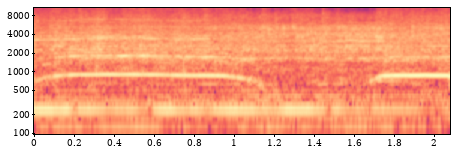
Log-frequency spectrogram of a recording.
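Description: Live garage-punk band's sustained closing sound: a steady low note drones on under two long, high held tones of about a second each, each sliding up as it starts and dropping away as it ends.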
